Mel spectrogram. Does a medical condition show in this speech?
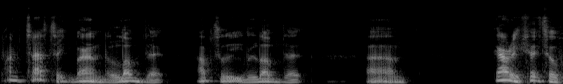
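Yes: stroke; mini stroke since last podcast visit; recuperating, speech coming back; slurring words a lot, people think drunk.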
